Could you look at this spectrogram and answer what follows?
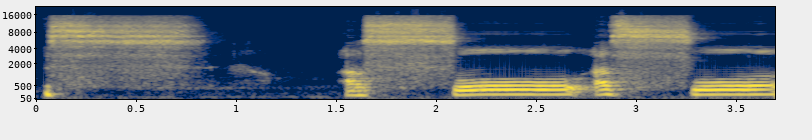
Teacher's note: Dan yang membedakannya juga kalau Sin dan Shod ada sofirnya. Sofir itu mendesis. Jadi asu gitu ya.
